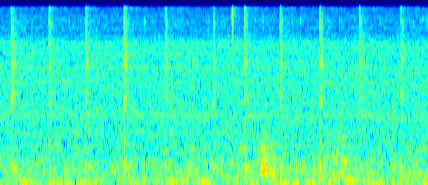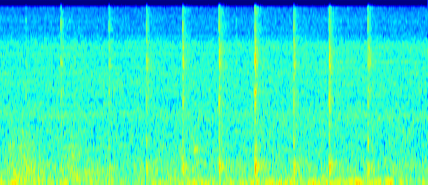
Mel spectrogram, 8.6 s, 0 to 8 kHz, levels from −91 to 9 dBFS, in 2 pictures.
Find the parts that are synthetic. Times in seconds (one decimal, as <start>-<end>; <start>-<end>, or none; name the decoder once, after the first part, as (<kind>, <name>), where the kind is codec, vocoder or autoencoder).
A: 0.0-5.5 (vocoder, Vocos); 7.6-8.6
